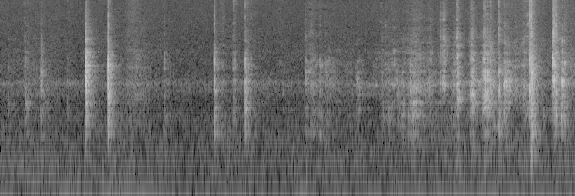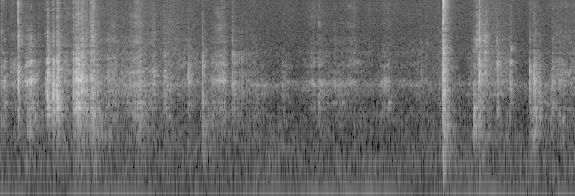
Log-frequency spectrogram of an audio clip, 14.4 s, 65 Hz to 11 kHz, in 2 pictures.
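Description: Long fingernails tap a small, empty white cardboard Dior perfume box insert, giving sharp, dry, bright clicks that die away almost at once, with a hollow tone around 2 kHz. The taps come in irregular bursts, and in the middle a denser run of papery scraping and rustling is heard as the insert is handled and lifted by hand, before a few more crisp taps.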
